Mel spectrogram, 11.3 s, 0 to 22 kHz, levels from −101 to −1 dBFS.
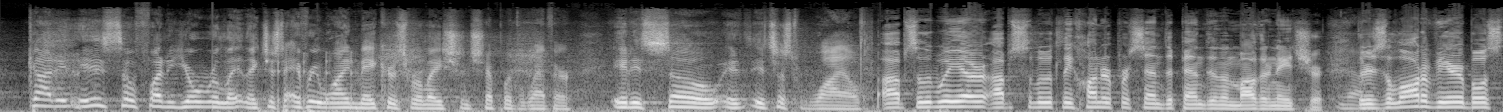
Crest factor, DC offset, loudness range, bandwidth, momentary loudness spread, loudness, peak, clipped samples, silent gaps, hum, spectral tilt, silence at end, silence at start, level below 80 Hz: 14 dB; under 0.1%; 2 LU; 16 kHz; 8 LU; -16 LUFS; -2 dBFS; under 0.1%; none; none; -5 dB/octave; 0 s; 0.15 s; -38 dBFS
